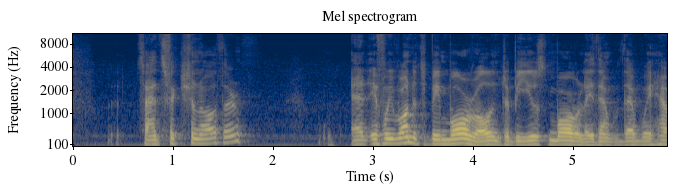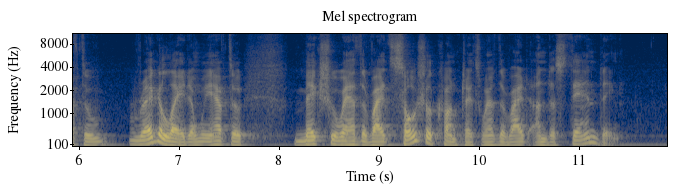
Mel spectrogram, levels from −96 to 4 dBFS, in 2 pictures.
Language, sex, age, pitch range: English, male, 50-69, 90-115 Hz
